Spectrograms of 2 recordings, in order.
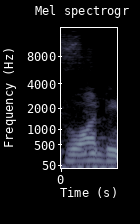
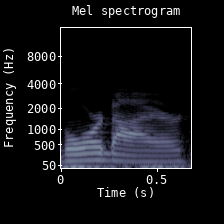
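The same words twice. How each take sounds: First: It is said with a French pronunciation. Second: It is said with an anglicized pronunciation. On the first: The speaker calls it right. "it's voir dire is the correct right. French pronunciation" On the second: The speaker calls it wrong. "A lot of lawyers, including some of my law professors from the Old South, will say"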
